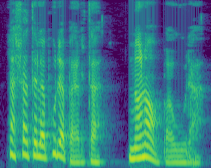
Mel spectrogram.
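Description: A man putting on a terrified young bride who cries out in high, pleading bursts, her voice husky and strained. She sounds breathless and frantic throughout, as if read from a storybook. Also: big pitch swings, moderate pace, heavily acted. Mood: frightened.

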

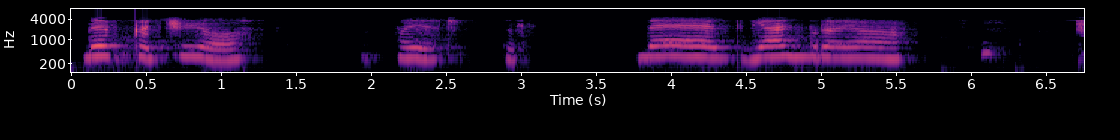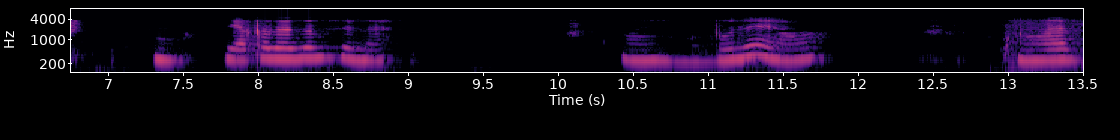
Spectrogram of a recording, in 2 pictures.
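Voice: high-pitched, steady tone, extremely slow, long pauses. A young gamer chatting to viewers and scolding an in-game baby during a horror game. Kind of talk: casual gameplay commentary. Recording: tinny phone-like audio with faint noise.

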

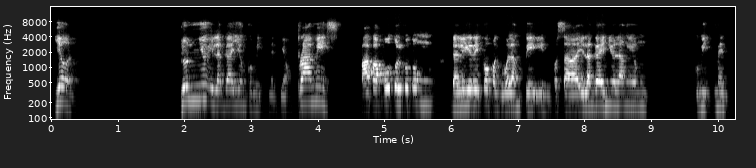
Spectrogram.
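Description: A man with a fairly high pitch gives a spirited motivational address at a business team event, keeping a measured pace with long pauses. He weaves English words into his talk and frequently asks rhetorical questions, though the recording sounds muffled.

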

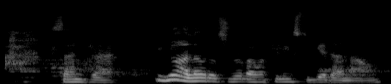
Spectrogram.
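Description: A young man, playing a smooth-talking boyfriend who coaxes and wheedles. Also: mid-range voice, very animated, normal speed, warm tone, natural voice. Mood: coaxing. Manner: coaxing, wheedling.

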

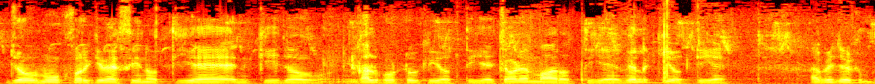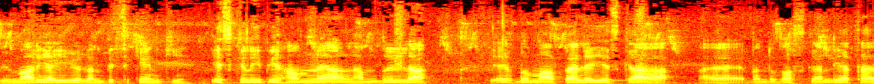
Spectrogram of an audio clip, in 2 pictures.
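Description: A dairy farmer, explaining his heifer business in a steady, unscripted way with frequent hesitation sounds. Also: medium pitch, a little hiss or hum. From Pakistan. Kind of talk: unscripted interview answers. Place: outdoors at a farm. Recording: slightly dull outdoor recording.

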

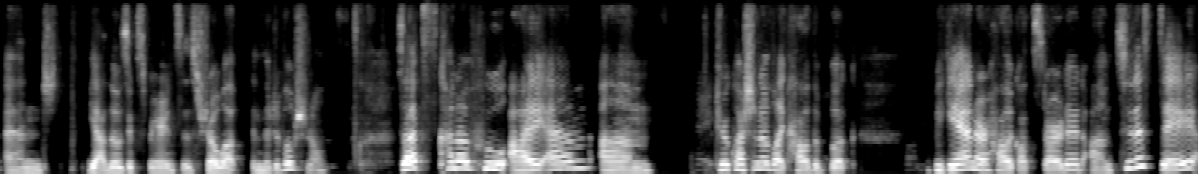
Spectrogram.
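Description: A woman in her thirties, a guest author and counselor, talking casually on a video call through an earphone mic from her living room, soft-spoken and self-deprecating with many ums. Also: mid-range voice. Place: living room at home, indoors. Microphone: earphone headset mic on video call.

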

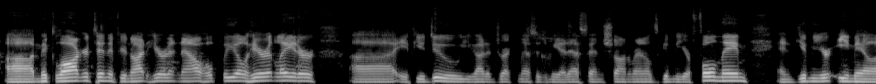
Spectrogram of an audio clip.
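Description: A man's voice: mid-range voice, dry recording, clean studio sound. A man, hosting a casual sports podcast over a video call and reading sponsor spots. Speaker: podcast host. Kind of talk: casual sports chat with ad reads. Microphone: handheld mic on video call.

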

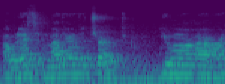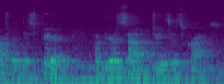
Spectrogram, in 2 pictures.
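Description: Lector, male, mid-pitched, measured formal reading; cathedral echo, heard from across the church. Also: fairly even intonation. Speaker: lector and cantor. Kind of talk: liturgical reading and chanted psalm. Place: large church. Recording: echoey church, distant mic, faint noise.

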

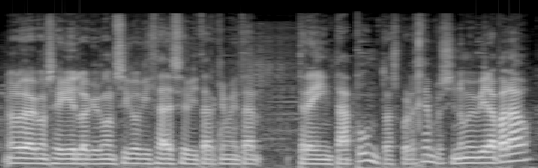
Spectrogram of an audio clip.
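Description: A young man with a Spain Spanish accent, streaming live gameplay commentary, excitable, swinging from loud outbursts to low mutters. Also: racing.

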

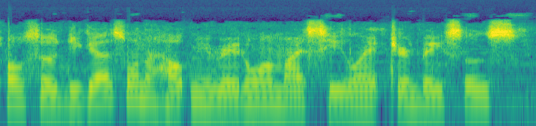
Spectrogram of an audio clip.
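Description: Low-voiced, wisecracking woman. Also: flat delivery, a little mellow, soft background music, low-quality recording. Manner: quick, wisecracking interjections. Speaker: player in the group. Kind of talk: casual gaming chat.

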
